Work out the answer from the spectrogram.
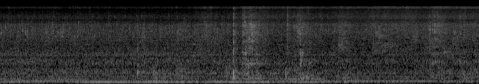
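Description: Tomato, chilli and turmeric masala frying in ghee in a metal pot, under a steady low hum, with a metal ladle stirring it and clicking against the pot from about halfway through.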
